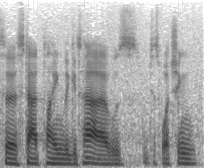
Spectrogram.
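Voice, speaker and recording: A man's voice: deep voice, level tone, normal speed, creaky, a little hiss or hum. A man, answering interview questions hesitantly and chuckling easily. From Australia. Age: 30s. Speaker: guest musician. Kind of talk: casual interview chat.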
